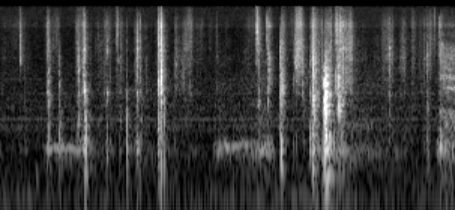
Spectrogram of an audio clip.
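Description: A deck of tarot cards being shuffled by hand: a run of sharp card clicks and flicks at irregular intervals.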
